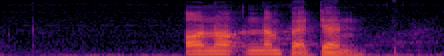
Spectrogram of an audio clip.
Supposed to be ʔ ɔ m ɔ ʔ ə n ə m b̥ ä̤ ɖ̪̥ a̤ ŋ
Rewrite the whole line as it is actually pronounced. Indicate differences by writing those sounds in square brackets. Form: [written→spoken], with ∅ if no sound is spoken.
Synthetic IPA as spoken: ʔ ɔ [m→n] ɔ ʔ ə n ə m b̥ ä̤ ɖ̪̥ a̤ [ŋ→n]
